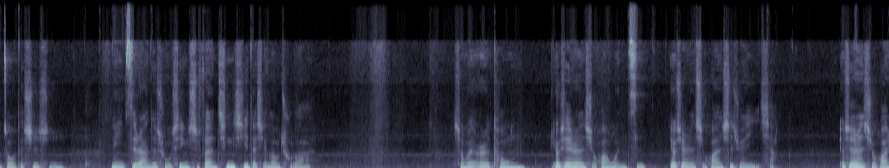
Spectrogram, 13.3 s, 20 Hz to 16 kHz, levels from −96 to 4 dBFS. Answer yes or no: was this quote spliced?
no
